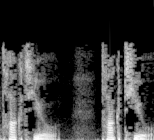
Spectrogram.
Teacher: 这里把三个音节融成两个了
